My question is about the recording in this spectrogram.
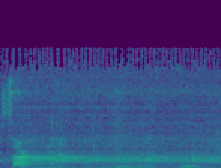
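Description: Faint off-microphone voices talking in a large room, after a quick word close to the microphone at the start.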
